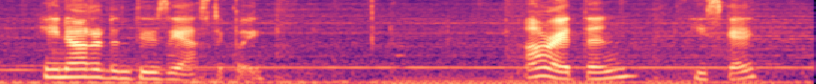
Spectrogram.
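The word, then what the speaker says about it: Heisuke: Pretend that the U isn't there. Hisuke?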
